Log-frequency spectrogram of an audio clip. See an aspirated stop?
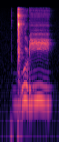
no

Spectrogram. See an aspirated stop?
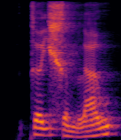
no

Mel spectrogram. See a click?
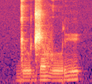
no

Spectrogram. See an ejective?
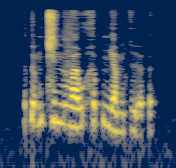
no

